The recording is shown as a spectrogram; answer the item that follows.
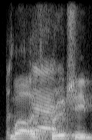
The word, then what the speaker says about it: Brutsche: It's Brutsche, but probably Brutsche.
